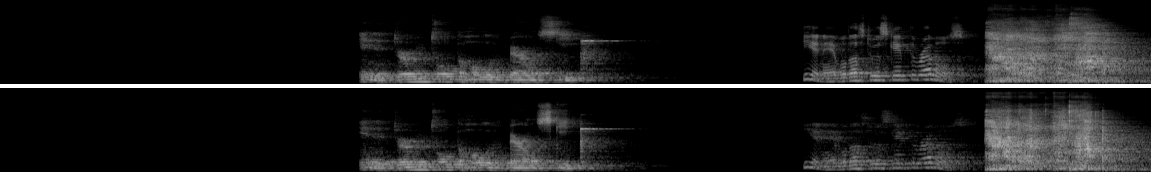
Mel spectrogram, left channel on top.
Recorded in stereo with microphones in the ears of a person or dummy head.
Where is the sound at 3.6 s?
10° left (ahead or behind), 3 m; by 5.7 s 80° right, 0.8 m.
